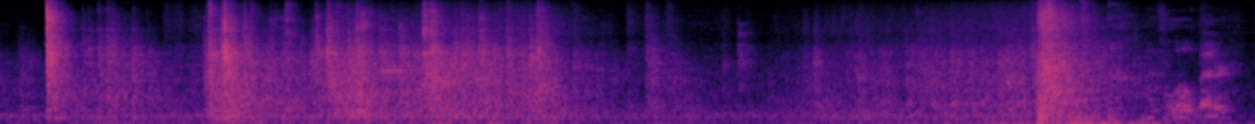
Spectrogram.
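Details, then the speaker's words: Garage door on opener, already lubricated, has shifted toward the right so the bottom cable hits the track: sharp irregular bangs over the opener rumble as the door travels; fix is sliding the whole door back over. "it's slowly shifting more towards right-hand side that's why that takes point bang bang bang over here because the cord that connects to the bottom is actually hitting over here"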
